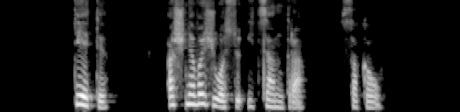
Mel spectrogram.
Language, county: Lithuanian, Kaunas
